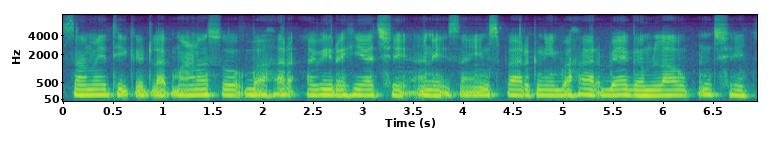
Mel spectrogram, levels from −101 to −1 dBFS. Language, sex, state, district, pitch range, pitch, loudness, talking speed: Gujarati, male, Gujarat, Valsad, 140-145 Hz, 140 Hz, -16 LUFS, 130 wpm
